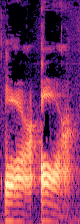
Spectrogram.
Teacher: The sound comes from deep in the back of our throat.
